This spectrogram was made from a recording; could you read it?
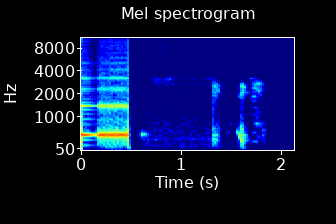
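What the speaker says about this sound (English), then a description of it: "Oh, we have another phone call" A telephone gives one steady electronic ring-tone burst, loud and close, then stops, followed by a few faint soft knocks and rustles.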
